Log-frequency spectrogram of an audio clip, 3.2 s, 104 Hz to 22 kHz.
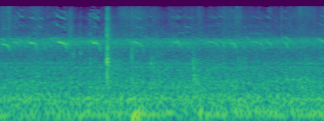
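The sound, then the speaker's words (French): Young chicks in a crowded poultry house, about twenty birds per square metre: continuous high peeping and chirping from many birds over a steady low hum. “Aujourd'hui, les poussins courent, mais dans quelques semaines, une fois qu'ils auront grossi, ils ne pourront plus vraiment bouger. Ils sont 20 par mètre carré.”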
